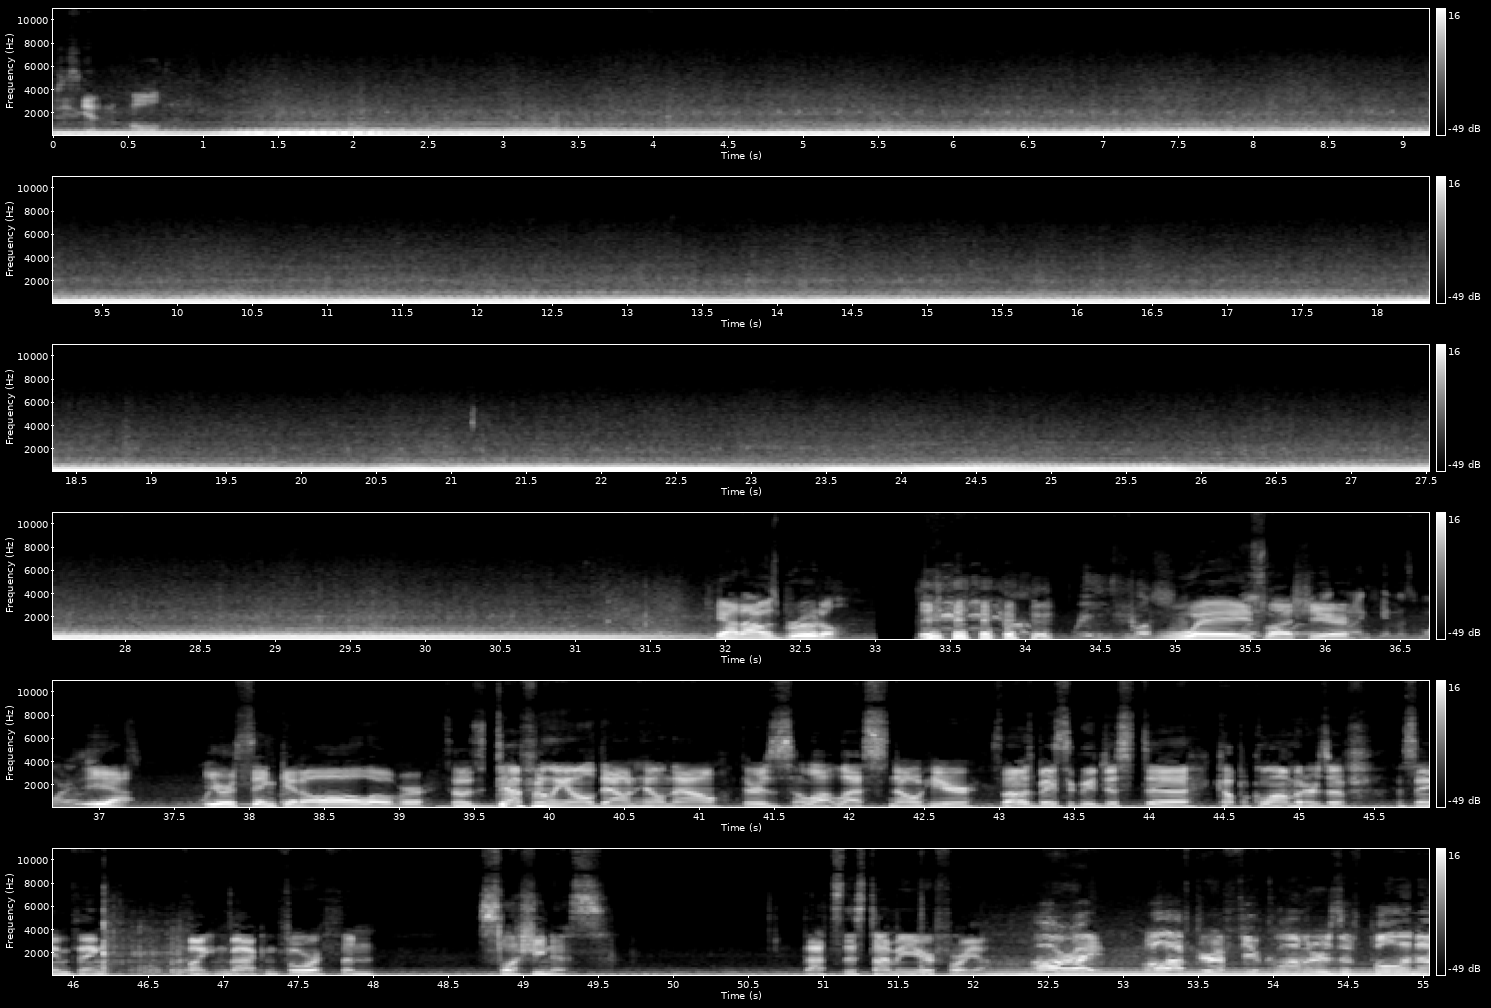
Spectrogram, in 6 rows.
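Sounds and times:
truck engine revving under load: 0.0 - 32.6, 49.6 - 55.0.

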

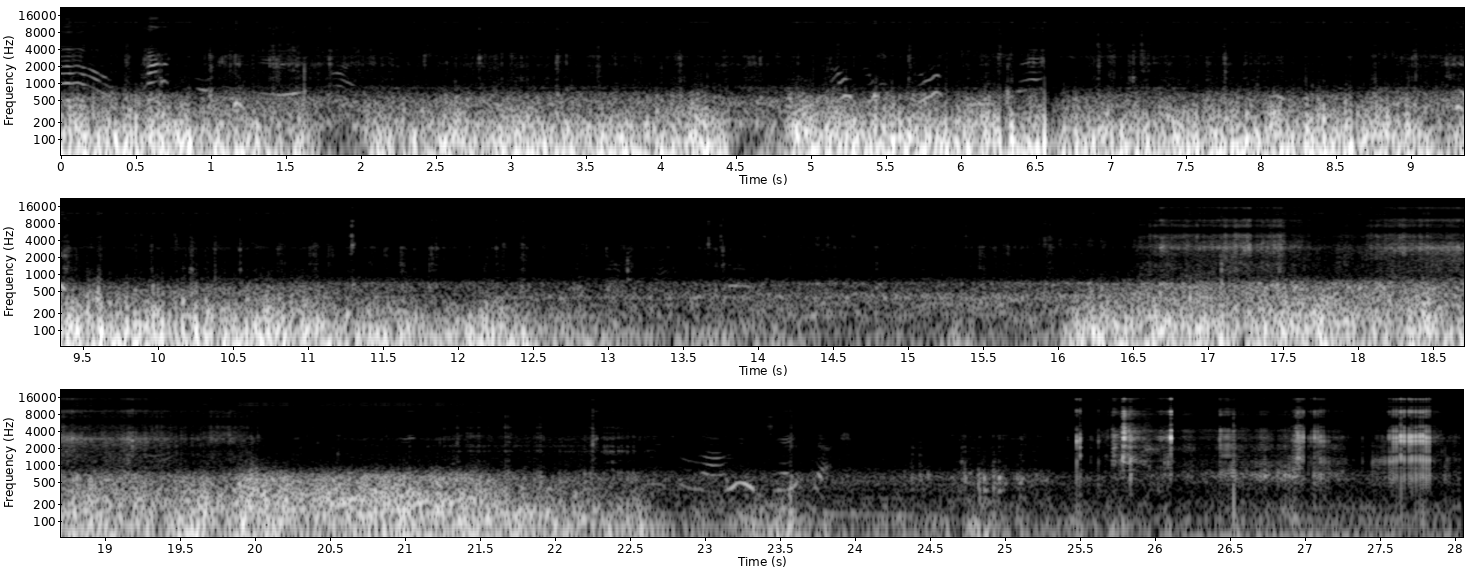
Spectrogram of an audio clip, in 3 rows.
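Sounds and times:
wind buffeting microphone: 0.0 - 27.8
kick scooter rolling over asphalt: 0.0 - 28.0.

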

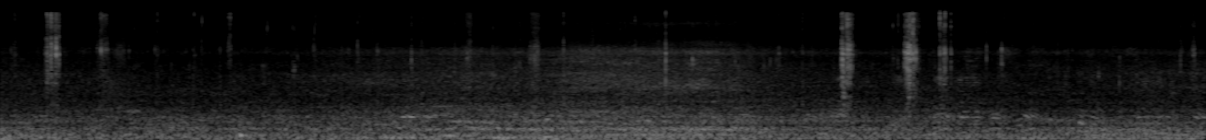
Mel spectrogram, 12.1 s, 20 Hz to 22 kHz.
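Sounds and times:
cat chewing and licking: 0.0 - 12.0
steady background noise: 0.0 - 12.0.

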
